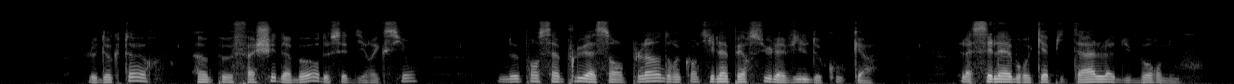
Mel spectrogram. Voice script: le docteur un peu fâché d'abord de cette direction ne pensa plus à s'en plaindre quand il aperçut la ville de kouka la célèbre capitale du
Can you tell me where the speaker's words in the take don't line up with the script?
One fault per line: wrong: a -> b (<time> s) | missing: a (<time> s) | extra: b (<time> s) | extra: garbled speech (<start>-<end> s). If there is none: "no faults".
no faults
